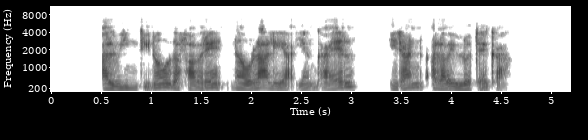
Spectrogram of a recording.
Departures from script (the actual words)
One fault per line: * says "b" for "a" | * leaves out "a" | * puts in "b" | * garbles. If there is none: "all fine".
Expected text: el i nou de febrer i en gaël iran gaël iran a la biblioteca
* puts in "vint"
* puts in "n'eulàlia"
* leaves out "gaël iran"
